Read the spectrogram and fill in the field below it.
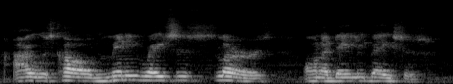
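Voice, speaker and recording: With audible room echo, a woman speaks fairly slowly at a fairly low pitch with fairly even intonation. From US Midwest, Dayton, Ohio. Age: 60s. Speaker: interviewee, grandmother. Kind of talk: family oral history interview.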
